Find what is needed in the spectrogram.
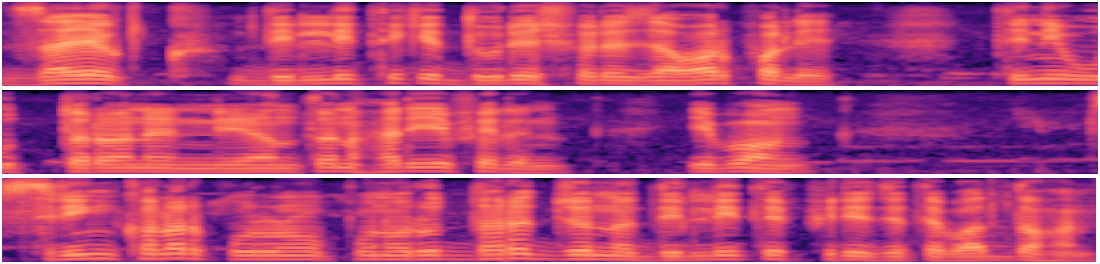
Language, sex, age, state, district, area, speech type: Bengali, male, 30-45, West Bengal, Birbhum, urban, read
